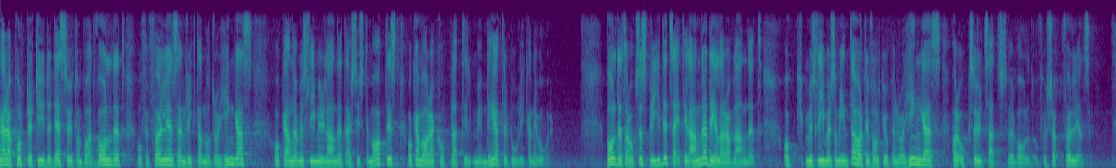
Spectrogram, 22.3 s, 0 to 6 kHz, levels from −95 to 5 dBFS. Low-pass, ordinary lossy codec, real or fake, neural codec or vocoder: 5.4 kHz; none; real; none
